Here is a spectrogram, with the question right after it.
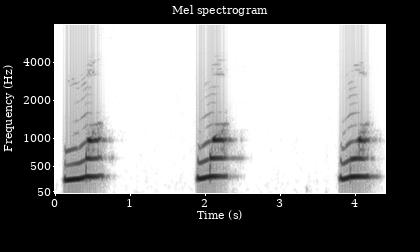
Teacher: nasal sound when we pronounce it the leaves form a closure the Air Stream passes through the nasal cavity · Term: unaspirated bilabial nasal sound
